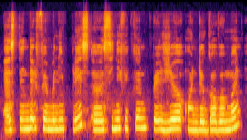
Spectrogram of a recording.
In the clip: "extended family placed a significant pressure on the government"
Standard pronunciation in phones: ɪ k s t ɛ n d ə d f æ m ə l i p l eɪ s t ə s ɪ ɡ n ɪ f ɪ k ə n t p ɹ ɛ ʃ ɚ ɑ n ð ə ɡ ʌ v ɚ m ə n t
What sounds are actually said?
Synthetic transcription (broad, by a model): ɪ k s t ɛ n d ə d f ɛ m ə l i p l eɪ s ə s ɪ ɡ n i f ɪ k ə n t p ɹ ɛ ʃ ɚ ɑ n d ə ɡ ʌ v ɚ m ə n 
